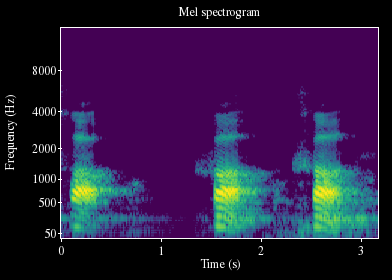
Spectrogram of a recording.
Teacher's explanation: Mim sudah kita bahas, nun sudah kita bahas k dari tenggorokan bagian atas dan dia punya sifat istila'la. Berarti arah dorongan suara itu ke langit-langit mulut. K dan dia ada suara ngoroknya k beda dengan ha.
